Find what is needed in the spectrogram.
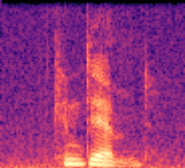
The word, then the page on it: condemned: American English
